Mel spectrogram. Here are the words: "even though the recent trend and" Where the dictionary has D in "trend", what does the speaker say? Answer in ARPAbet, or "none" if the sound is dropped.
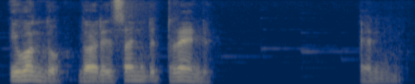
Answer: D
